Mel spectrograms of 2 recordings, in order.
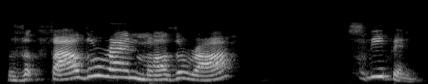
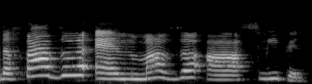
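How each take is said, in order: First: The words are linked with r sounds. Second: Each word is said separately without linking. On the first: The speaker is fluent. The speaker calls it right. "For me to make the fluent, I have to say" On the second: The speaker is still a learner. The speaker calls it wrong. "which sounds like I'm just learning. It makes me sound rookie. It's not fluent"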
